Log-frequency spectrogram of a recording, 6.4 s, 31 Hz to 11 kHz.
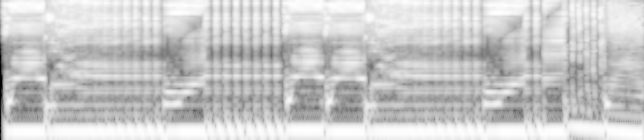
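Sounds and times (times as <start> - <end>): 
bass loop: 0.0 - 6.4.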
